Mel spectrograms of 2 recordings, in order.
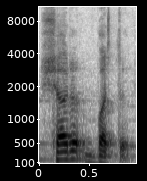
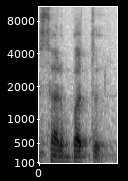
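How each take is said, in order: First: The word begins with an sh sound. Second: The word begins with a plain s sound. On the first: The speaker calls it right. "इसका सही तरीक़ा बोलने का है शरबत" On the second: The speaker calls it wrong. "उसको कई लोग सरबत कह देते हैं"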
